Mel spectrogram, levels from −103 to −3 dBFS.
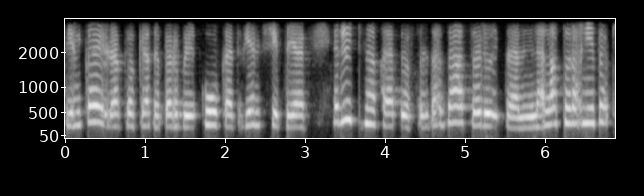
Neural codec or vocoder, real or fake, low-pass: codec, 24 kHz, 0.9 kbps, WavTokenizer, medium speech release version 1; fake; 3.6 kHz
